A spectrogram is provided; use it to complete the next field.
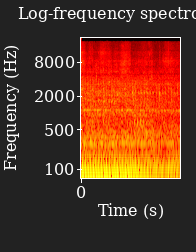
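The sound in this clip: A motor engine runs steadily in a low, even rumble with a slight vibrating texture. It holds at a constant level, with no talk over it.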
